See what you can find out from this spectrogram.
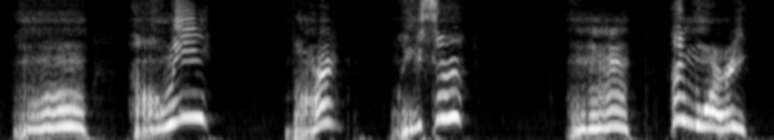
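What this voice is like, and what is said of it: Marge Simpson cartoon voice impression. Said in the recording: “my Marge Simpson impression”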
